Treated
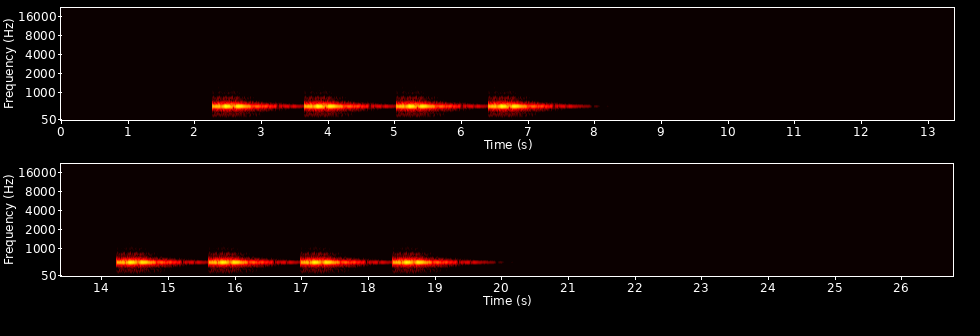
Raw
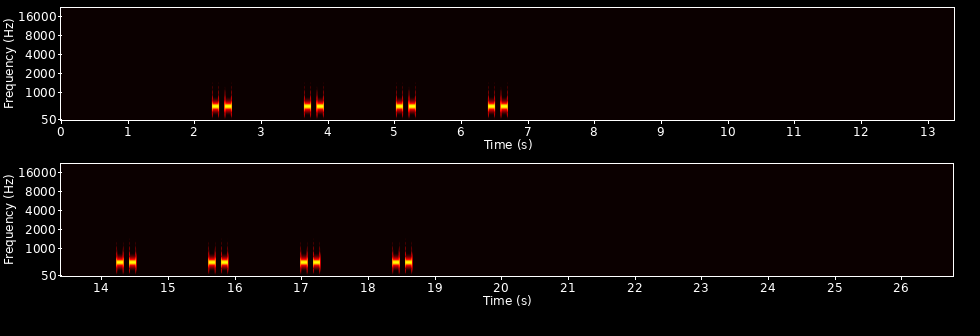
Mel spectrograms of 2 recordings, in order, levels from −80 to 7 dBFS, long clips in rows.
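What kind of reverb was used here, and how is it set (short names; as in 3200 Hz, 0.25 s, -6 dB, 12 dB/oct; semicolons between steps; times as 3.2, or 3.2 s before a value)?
shoebox room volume 980 m³, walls mixed, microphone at 5.7 m; gain -14 dB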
